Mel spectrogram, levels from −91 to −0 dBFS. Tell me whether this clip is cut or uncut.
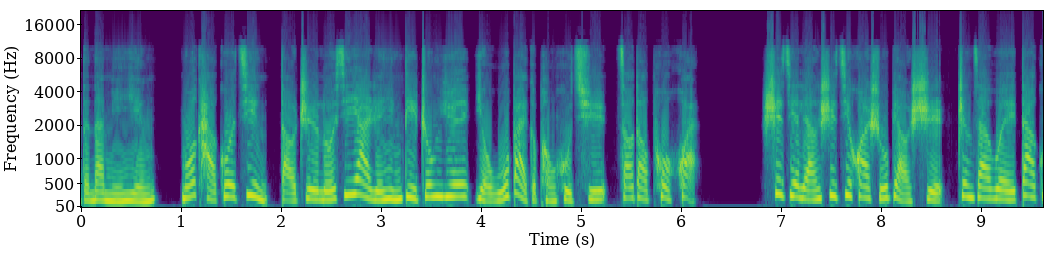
uncut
